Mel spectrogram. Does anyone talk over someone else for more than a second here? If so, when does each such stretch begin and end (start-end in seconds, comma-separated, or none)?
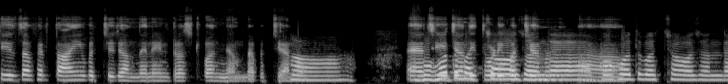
4.7-6.2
